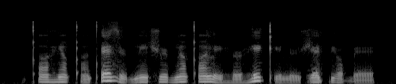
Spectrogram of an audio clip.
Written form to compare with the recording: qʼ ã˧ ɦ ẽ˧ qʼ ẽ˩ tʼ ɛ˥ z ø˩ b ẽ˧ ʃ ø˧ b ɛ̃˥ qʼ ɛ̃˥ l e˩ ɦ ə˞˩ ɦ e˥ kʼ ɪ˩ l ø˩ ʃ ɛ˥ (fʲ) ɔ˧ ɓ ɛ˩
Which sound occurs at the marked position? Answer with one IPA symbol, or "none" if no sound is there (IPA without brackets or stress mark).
pʲ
